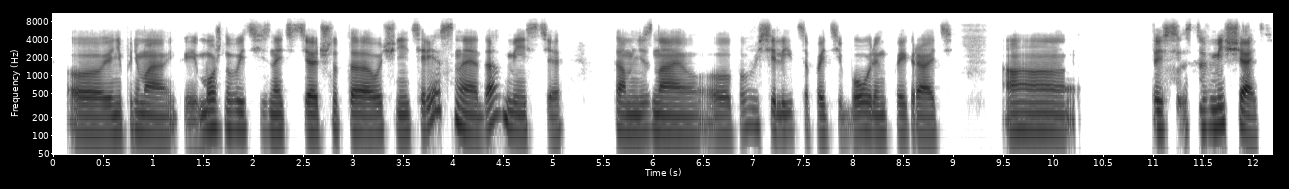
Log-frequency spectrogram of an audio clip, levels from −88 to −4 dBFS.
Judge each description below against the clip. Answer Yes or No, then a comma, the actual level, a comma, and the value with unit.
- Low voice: Yes, low, 115 Hz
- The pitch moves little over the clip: Yes, narrow, 1.7 semitones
